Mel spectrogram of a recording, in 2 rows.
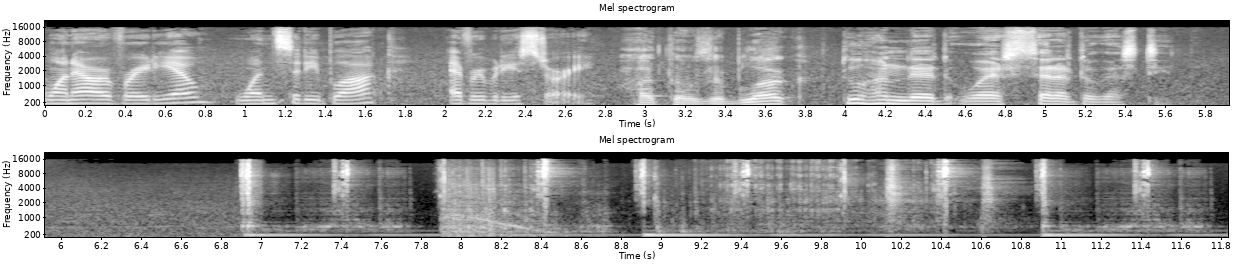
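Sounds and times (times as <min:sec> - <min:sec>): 
speech: 0:00.0 - 0:05.7
crisp scissor snips in a sewing workshop: 0:06.9 - 0:11.8
sewing machine whirring in short bursts: 0:07.4 - 0:10.4.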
